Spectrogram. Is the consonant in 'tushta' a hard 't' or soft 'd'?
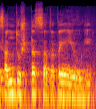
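soft d. The word is said with a 'd' sound. The speaker calls it wrong. "they say"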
